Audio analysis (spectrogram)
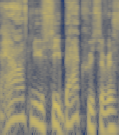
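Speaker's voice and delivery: play-acted dumb, dopey, awed, amazed-sounding delivery. Mimicking how a friend asked the question earlier, mock-amazed, dumb way. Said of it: "you said it like it was amazing".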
